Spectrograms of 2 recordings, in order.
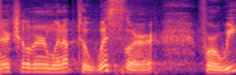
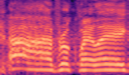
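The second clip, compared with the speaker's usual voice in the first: slow, mock-dramatic cry of pain, a bit higher; dramatic child wail; 5 semitones higher, 3 dB louder, slower than usual. Dad imitating his daughter's dramatic fall. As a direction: ham up a kid's fake injury. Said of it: "this dramatic thing".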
